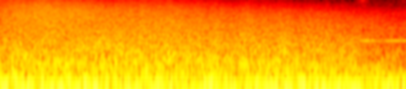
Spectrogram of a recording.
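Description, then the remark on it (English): A loud, rolling thunder crack from a lightning bolt striking and cracking the center of a table in a courtyard during a storm: a dense, deep rumble with harsh crackling noise on top that roars steadily for about two seconds, with no voices. “A bolt of lightning shot down, cracking the center of the table.”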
